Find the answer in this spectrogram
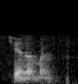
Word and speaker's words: Kinneman: the name of Mike Kinneman, and it's like the word cinnamon but spelled with a K to start, so I want people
